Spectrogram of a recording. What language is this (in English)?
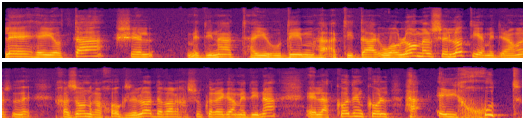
Hebrew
